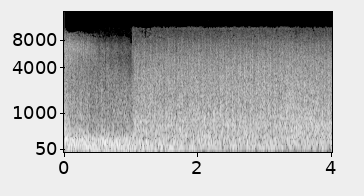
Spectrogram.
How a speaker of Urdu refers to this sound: اگلی صبح سے ہی بیروت شہر میں شدید بمباری شروع کی گئی.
